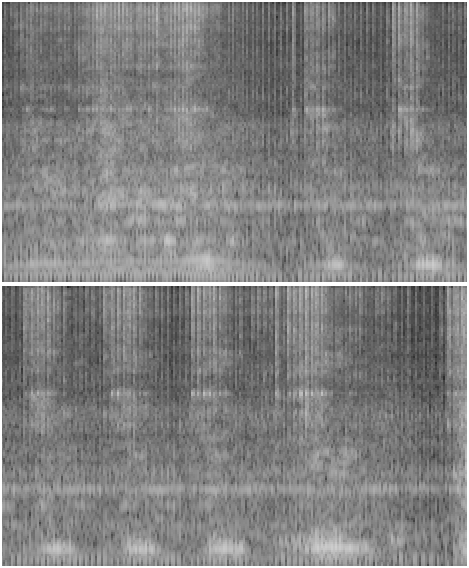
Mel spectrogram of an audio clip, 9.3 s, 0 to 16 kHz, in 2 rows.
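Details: 2009 Lawn-Boy RWD mower, model 10642, 675-series engine, 20-inch blade: after pulling the throttle tab forward from very low rpm, the engine hunts up and down about once a second, exhaust repeatedly cutting out as if starving. Cause suspected, not confirmed.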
